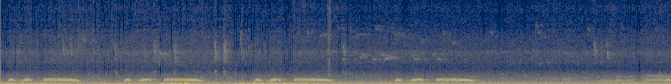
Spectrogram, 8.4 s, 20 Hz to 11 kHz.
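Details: Female spotted dove calling as a lure for other doves: a three-note coo of two short notes and a longer drawn-out one, repeated about every 1.6 seconds over a heavy low rumble.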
